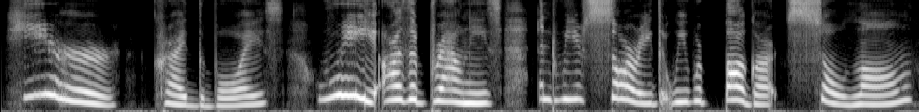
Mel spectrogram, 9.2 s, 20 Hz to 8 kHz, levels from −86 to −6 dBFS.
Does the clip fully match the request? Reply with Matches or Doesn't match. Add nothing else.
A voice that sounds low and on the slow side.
Doesn't match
